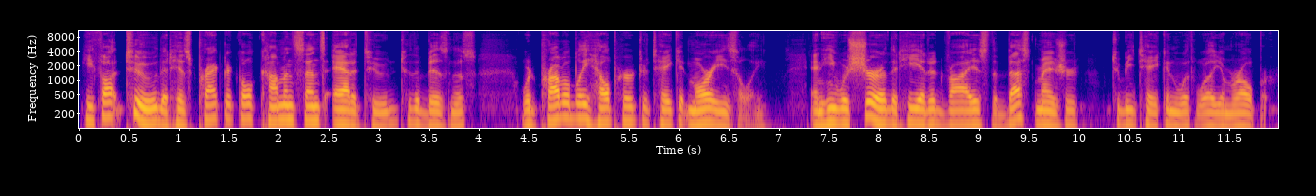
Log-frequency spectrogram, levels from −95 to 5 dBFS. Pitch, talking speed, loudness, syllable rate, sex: 120 Hz, 190 wpm, -19 LUFS, 5.5 syllables/s, male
